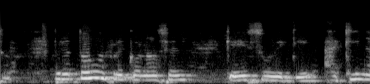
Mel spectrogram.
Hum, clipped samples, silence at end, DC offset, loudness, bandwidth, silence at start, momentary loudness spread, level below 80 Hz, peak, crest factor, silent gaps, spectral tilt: none; under 0.1%; 0 s; under 0.1%; -16 LUFS; 7 kHz; 0 s; 13 LU; -50 dBFS; -2 dBFS; 14 dB; none; -8.5 dB/octave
